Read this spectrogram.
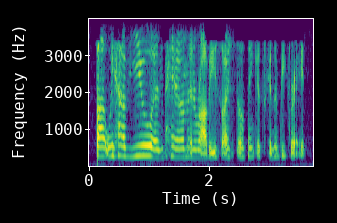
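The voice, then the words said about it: Congested, sick-sounding voice. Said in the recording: “today I'm a little feverish and the mucus monster. So I'm probably not going to be as talkative tonight, as you can hear in my voice”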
